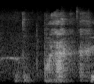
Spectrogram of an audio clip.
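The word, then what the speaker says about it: בָּרַךְ: 발음할 때는 바라크 이렇게 해요. 바라크. 버락 오바마하고는 전혀 상관없는 오늘 집에 가면 혼나겠다.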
